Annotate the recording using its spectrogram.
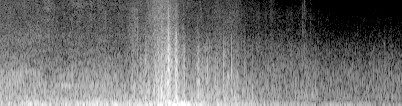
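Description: Wind rushes loudly and then fades.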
